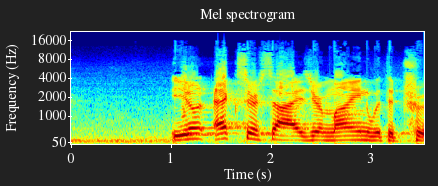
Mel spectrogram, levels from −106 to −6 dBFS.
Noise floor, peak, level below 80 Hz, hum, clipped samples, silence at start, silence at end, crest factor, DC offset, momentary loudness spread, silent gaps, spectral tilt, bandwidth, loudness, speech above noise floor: -32 dBFS; 0 dBFS; -46 dBFS; none; under 0.1%; 0 s; 0 s; 12 dB; under 0.1%; 5 LU; none; -6 dB/octave; 10.5 kHz; -11 LUFS; 21 dB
